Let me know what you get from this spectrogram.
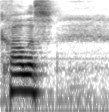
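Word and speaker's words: Kahles: It is pronounced Collis, Knights Armament CAC, and LMT.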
